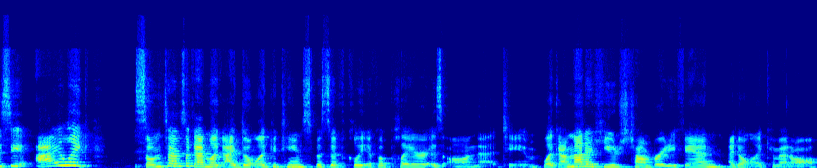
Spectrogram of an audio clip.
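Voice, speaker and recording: A bright, sharp woman's voice with a Minnesotan accent, fairly high in pitch and fairly quick, with lively intonation, big swings in loudness and hardly any pauses. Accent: Minnesota. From Minnesota, US Midwest. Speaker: author guest. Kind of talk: casual chat.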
